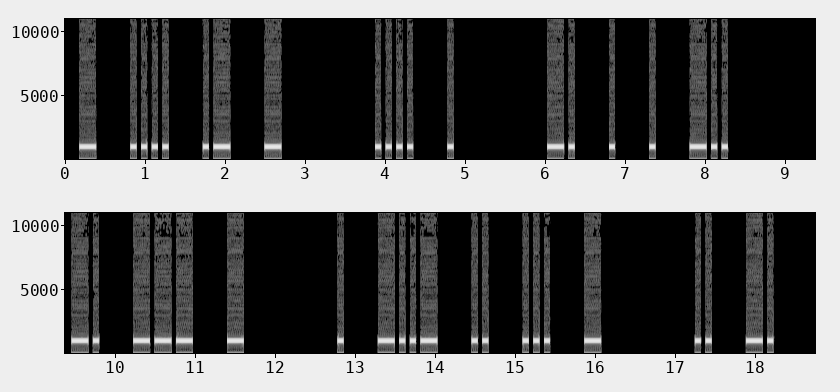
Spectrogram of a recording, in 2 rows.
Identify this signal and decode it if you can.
Morse code, heard as a keyed tone, about 18 wpm, spaced as for 12 wpm, 1000 Hz. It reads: THAT HE NEED NOT EXIST IN
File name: 2024-09-14-12wpm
